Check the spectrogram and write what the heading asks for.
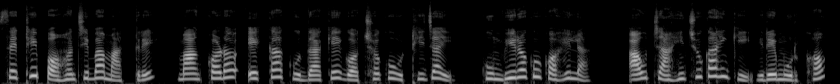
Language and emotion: Odia, neutral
